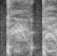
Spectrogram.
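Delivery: sharp real coughing fit. Real, not acted. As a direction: choke and cough hard. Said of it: "choked on that".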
